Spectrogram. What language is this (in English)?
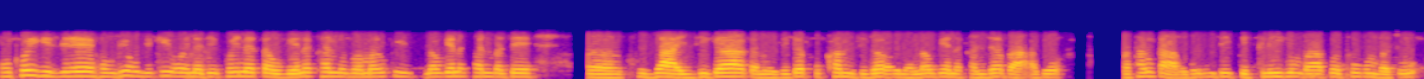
Manipuri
